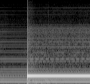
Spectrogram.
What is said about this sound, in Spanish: ¿Se oye un pitido siniestro? ¿Se oye un pitido siniestro?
